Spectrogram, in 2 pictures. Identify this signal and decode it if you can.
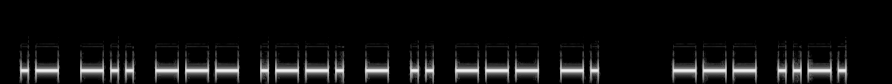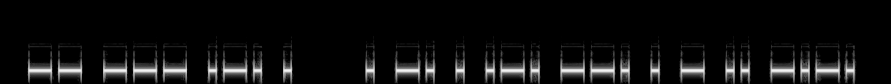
Morse code, heard as a keyed tone, about 16 wpm, 650 Hz. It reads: ADOPTION OF MORE ENERGETIC
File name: 03-Chapter-03 16 WPM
